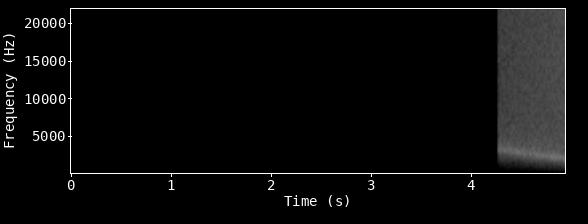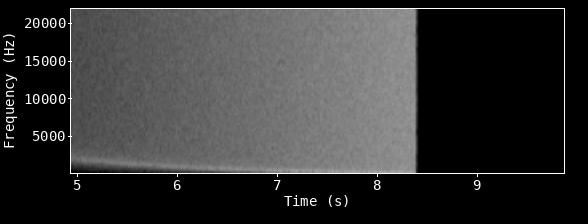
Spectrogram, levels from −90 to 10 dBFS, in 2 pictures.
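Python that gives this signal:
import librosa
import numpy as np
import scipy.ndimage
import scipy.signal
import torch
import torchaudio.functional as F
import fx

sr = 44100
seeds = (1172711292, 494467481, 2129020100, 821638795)

y = fx.riser_noise(sr, seeds[0], length_s=4.11, colour='white', kind='highpass', start_hz=3300.0, end_hz=180.0, q=6.1, swell_db=32, law='exponential')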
